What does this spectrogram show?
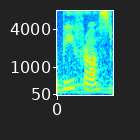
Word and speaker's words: Bifrost: goddesses is to meet them on the bridge Bifrost which are be frost which connects the two realms of gods and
